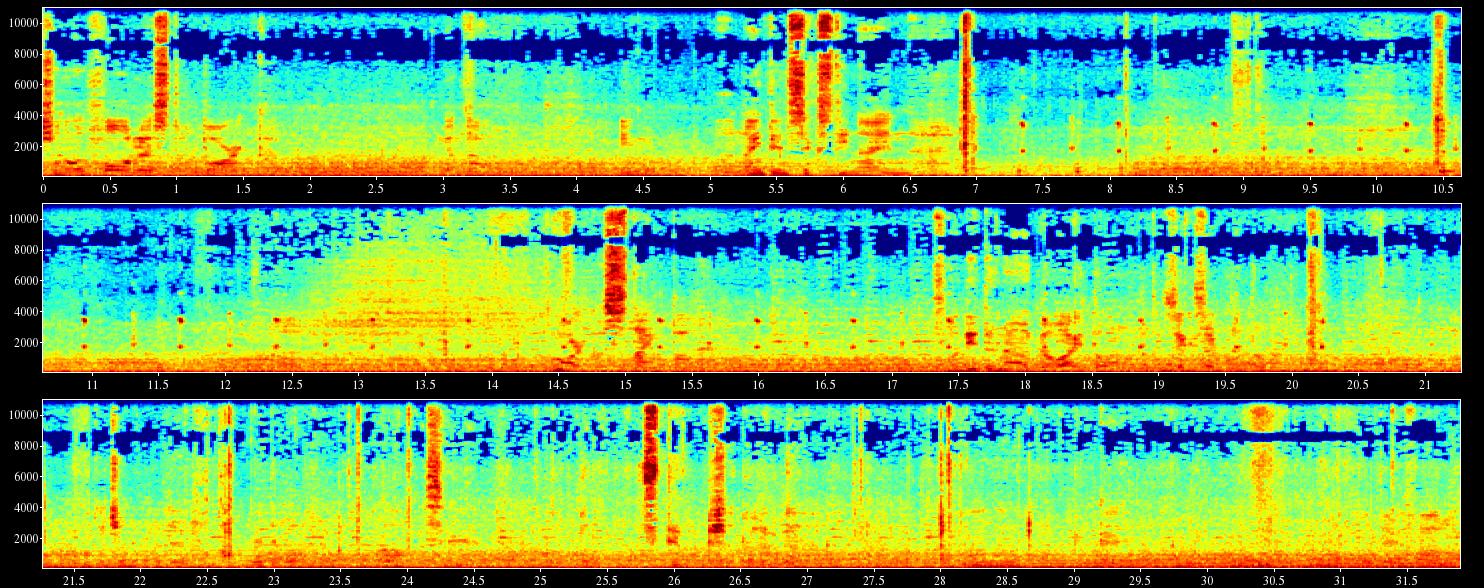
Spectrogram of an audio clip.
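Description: Steady low rumble of a car's engine and tyres heard from inside the cabin while driving, briefly quieter about five to eight seconds in.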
